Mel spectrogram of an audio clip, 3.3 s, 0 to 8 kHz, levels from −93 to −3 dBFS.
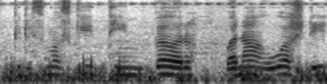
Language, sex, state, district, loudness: Hindi, male, Gujarat, Gandhinagar, -16 LUFS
